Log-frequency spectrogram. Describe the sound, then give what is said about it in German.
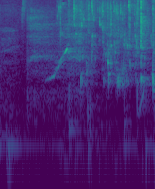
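Water pours steadily into a glass, a gurgling splash whose pitch climbs as the glass fills, lasting about two seconds with no one talking. “Ist noch Wasser? Ein Bisschen? Ja.”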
